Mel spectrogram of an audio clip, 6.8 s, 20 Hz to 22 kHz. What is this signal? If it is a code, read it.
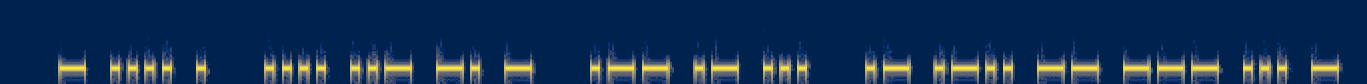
Morse code, heard as a keyed tone, about 28 wpm, 700 Hz. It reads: THE HUNT WAS ALMOST
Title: Sentences from Top 1600 Words 28wpm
